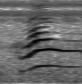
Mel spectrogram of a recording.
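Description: A single short cat meow on a Philippine farm, close and clear, rising and then trailing off within a second, with no talking over it.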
